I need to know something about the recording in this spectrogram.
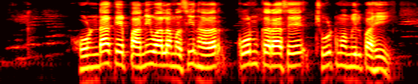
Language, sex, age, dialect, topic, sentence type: Chhattisgarhi, female, 46-50, Eastern, agriculture, question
